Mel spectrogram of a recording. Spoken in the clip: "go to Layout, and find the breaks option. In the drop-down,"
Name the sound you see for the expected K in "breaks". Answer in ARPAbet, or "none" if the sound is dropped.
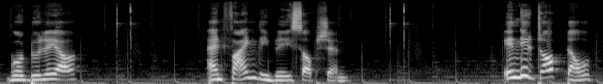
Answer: none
